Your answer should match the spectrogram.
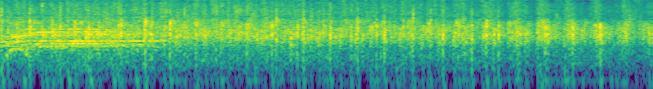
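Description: An audience applauds steadily for several seconds, a dense, even wash of many hands clapping at a fairly loud level, with a few brighter cheers or whoops rising briefly near the start.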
